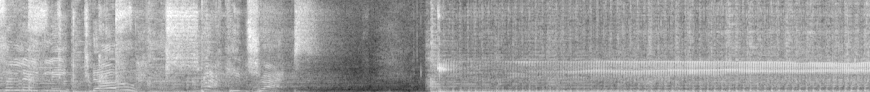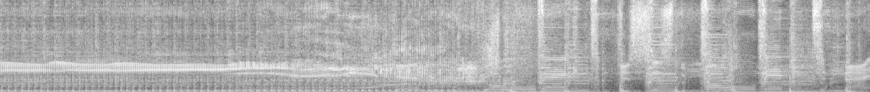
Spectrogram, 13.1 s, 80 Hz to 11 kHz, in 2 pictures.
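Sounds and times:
beatboxing into a microphone: 2.9 - 13.0.

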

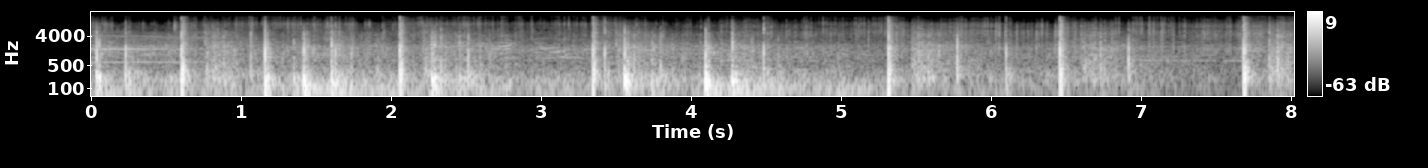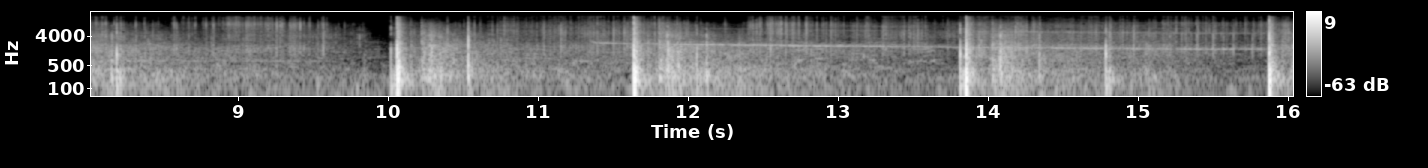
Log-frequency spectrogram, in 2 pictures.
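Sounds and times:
firecrackers crackling: 0.0 - 16.0
firework bangs: 0.0 - 16.0
firework whistle falling in pitch: 11.2 - 16.0.

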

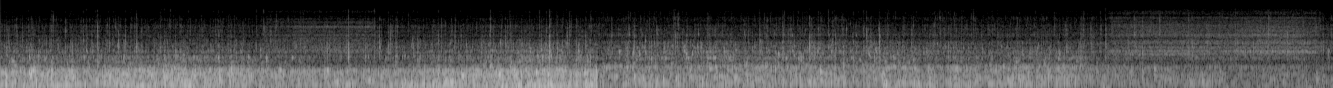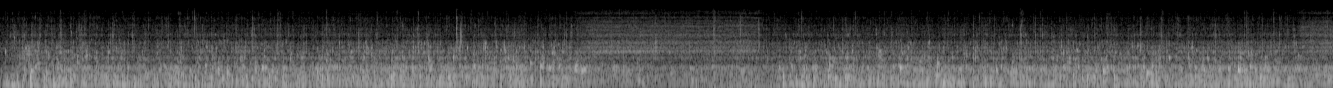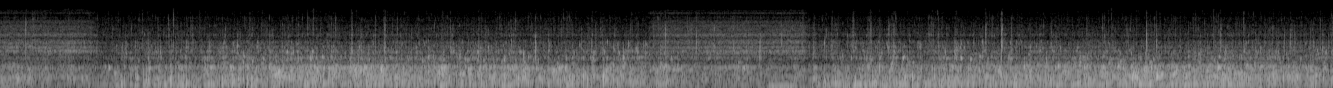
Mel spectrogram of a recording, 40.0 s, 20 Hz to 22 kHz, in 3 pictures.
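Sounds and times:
exhaled bubbles gurgling: 0.0 - 39.9
regulator hissing inhale: 2.6 - 4.0, 11.0 - 13.3, 19.1 - 21.1, 26.2 - 27.7, 33.1 - 34.9.

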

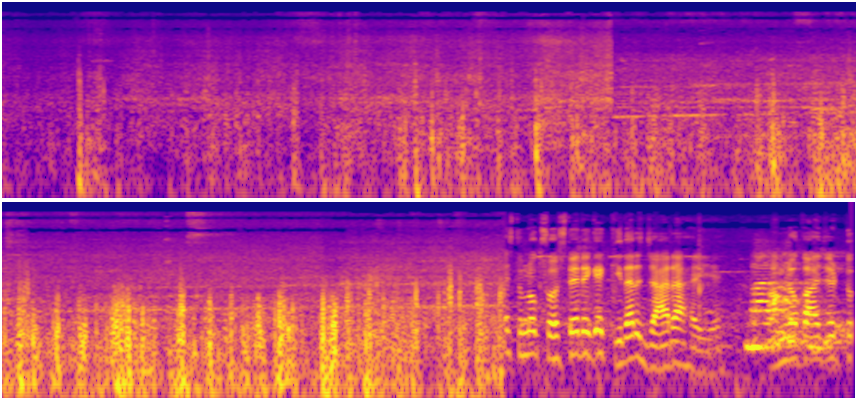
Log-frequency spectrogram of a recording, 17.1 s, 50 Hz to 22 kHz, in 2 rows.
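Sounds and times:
wheels knocking and clattering: 0.0 - 6.7
train rumbling: 0.0 - 17.0.

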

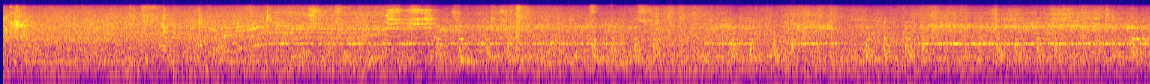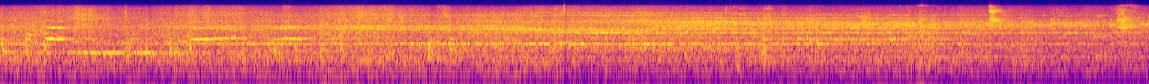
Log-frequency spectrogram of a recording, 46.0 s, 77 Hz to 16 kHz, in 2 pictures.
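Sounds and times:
train wheels rumbling on rail: 0.1 - 45.9
wheel squeals: 18.5 - 33.0.

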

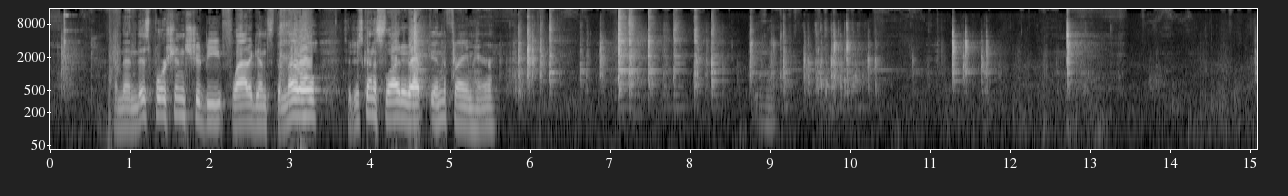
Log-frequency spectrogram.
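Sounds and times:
metal nut plate clinking: 4.5 - 11.9.

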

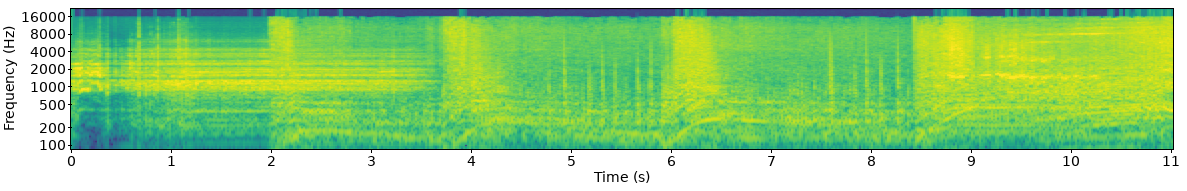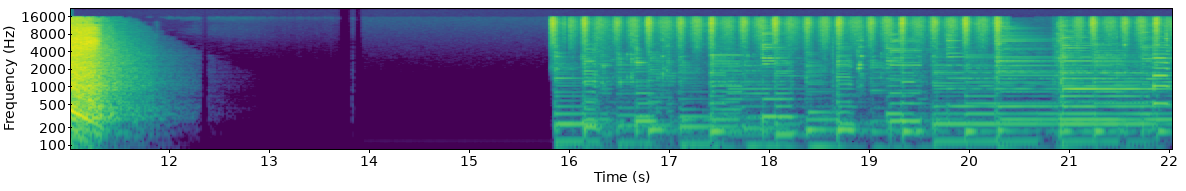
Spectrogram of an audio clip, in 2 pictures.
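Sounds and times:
rush of noise: 0.0 - 5.2, 6.4 - 12.0
car engine revving: 0.3 - 12.0.

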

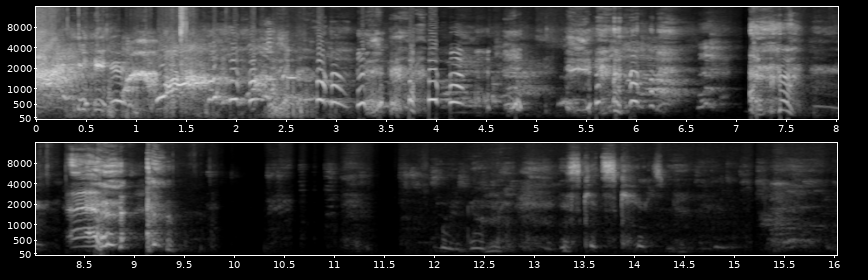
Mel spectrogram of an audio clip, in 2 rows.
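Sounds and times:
person coughing: 7.1 - 7.8, 8.4 - 9.6.

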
